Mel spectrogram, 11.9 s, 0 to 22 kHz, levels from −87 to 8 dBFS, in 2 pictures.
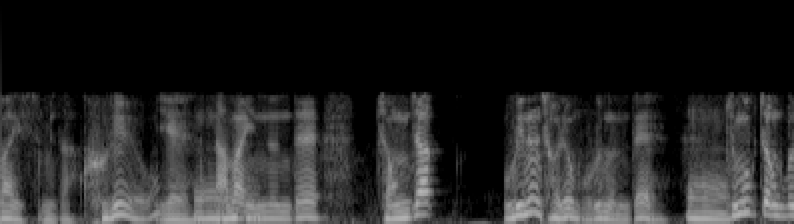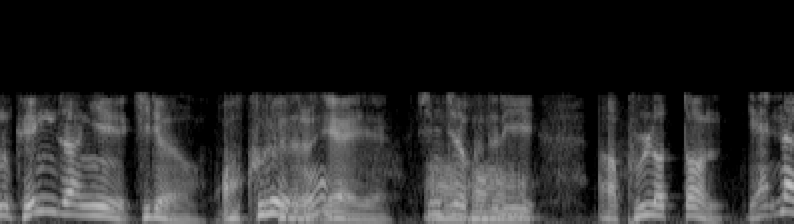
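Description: Comfort noise in place of the background at 2.72 to 2.82 s and 3.5 to 3.78 s: in these pauses the real background gives way to a smooth, featureless hiss, about 2 dB and then about 3 dB off its level. The likely cause is the sender going silent between phrases and the receiver filling the gap with synthetic noise. Like the rest of the call audio, this hiss stops at 4 kHz.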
